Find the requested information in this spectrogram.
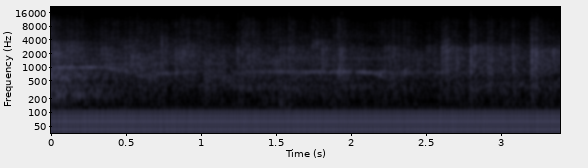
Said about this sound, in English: Come on, if you feel like that, clap your hands harder.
